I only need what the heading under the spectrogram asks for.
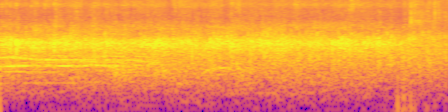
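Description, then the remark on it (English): An audience claps steadily and shouts praise to God, a dense, sustained wash of applause and raised voices without pause, fading slightly toward the end. “If you see a clap and shout, scream right now, rise up to your feet and give God a better shout of praise.”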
